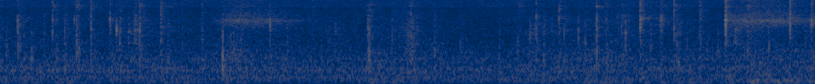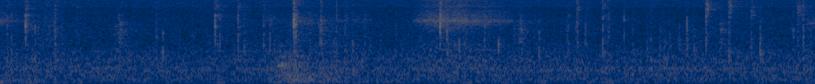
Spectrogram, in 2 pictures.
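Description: Faint typing: an irregular run of light, quick key clicks.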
